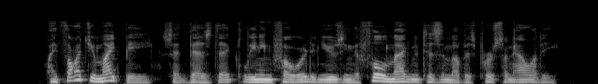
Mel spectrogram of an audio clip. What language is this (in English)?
English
